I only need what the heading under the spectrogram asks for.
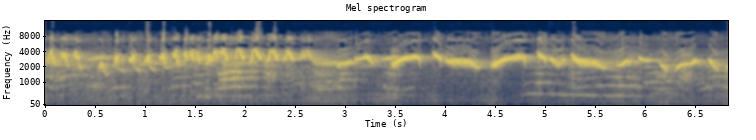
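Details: A Chinese hwamei, described as a male, sings non-stop: loud, rich whistled phrases with fast warbling trills and rising and falling slurs, following one after another without a pause.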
